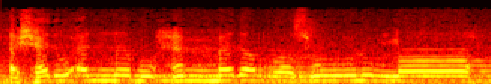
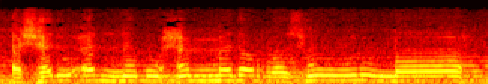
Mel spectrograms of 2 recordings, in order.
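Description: The two takes are said the same way.

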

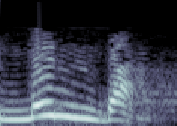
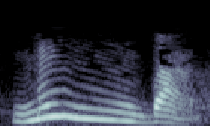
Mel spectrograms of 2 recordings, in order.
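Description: First: The n is pronounced as a clear n. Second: Lips stay slightly open with a nasal hum. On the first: The speaker calls it wrong. "ولا اقول من بعد واظهرها نون" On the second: The speaker calls it right. "هيبقى افتح شفايفي فتح خفيف، انفراد في الشفايف"

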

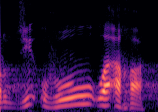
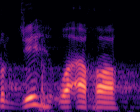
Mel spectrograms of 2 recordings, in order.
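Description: First: A glottal stop, then h with a long u. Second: The h carries no vowel at all. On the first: "يثبتون الهمز بين الجيم والهاء مع ضم الهاء وصلتها بواو لفظية" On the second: "بدون همز وإسكان الهاء"

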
